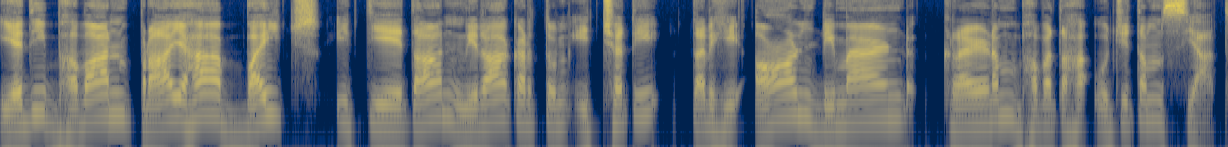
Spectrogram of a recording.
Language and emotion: Sanskrit, neutral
